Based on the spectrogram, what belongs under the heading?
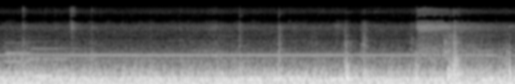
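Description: Ohmi Railway electric train standing at a station, heard from the cab: a steady low hum from the car's equipment with a thin whine over it, a few sharp clicks, and a short hiss about six seconds in.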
